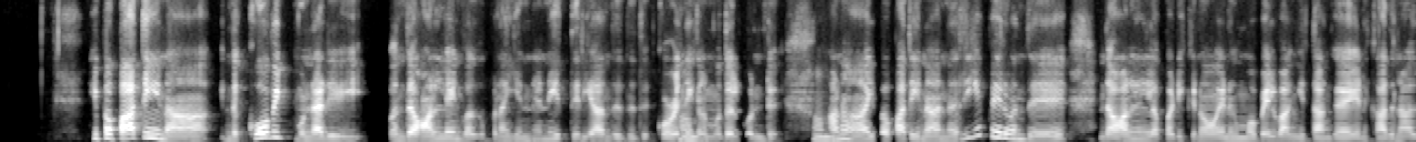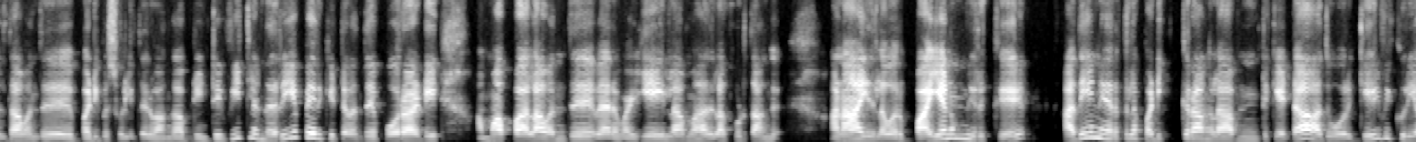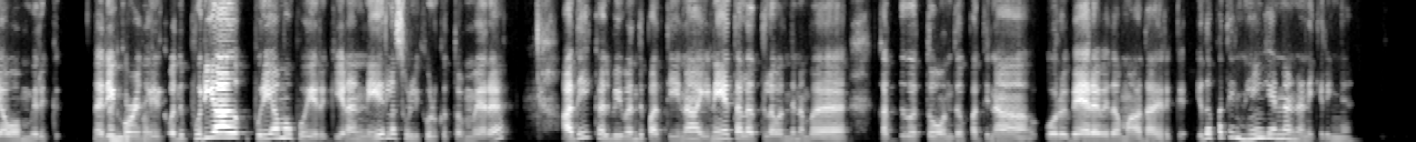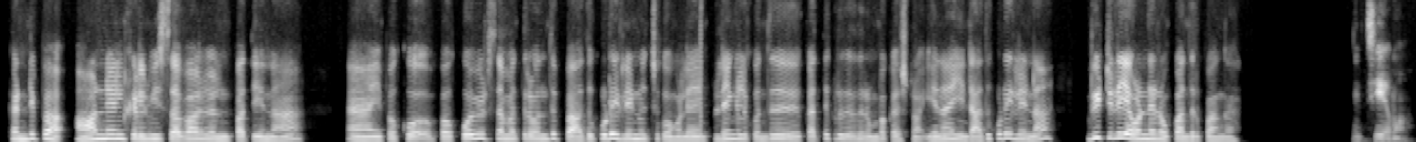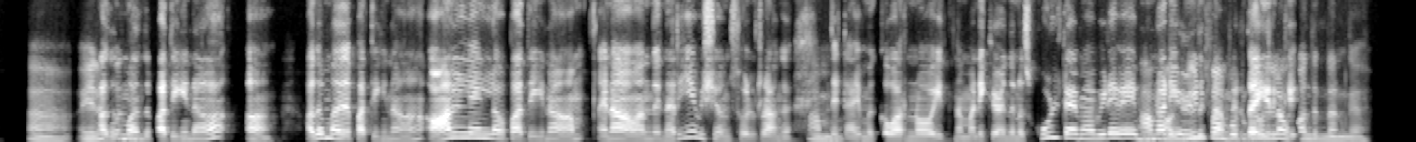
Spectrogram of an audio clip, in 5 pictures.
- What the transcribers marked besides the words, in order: other noise; in English: "கோவிட்"; in English: "ஆன்லைன்"; in English: "ஆன்லைன்ல"; in English: "மொபைல்"; in English: "ஆன்லைன்ல"; in English: "கோவிட்"; in English: "ஆன்லைன்ல"; in English: "டைம்க்கு"; in English: "ஸ்கூல் டைம்"; in English: "யூனிஃபார்ம்"
- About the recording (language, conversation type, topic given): Tamil, podcast, ஆன்லைன் கல்வியின் சவால்களையும் வாய்ப்புகளையும் எதிர்காலத்தில் எப்படிச் சமாளிக்கலாம்?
